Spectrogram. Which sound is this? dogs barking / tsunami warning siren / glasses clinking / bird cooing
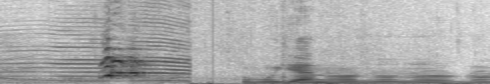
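dogs barking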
